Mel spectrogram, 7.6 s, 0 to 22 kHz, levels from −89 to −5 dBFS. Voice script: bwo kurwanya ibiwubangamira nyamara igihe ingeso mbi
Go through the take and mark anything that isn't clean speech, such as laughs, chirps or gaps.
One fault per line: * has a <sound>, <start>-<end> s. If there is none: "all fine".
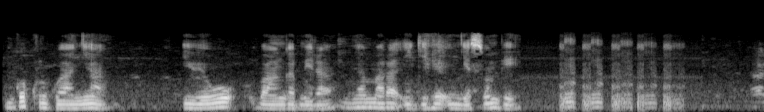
* has a laugh, 5.6-6.9 s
